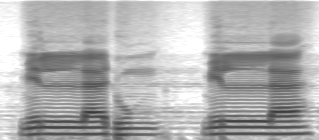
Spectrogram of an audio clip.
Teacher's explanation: Jadi tanpa ada gunnah, tetap idgham tapi tanpa ada gunnah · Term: idgham bi ghairi gunnah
